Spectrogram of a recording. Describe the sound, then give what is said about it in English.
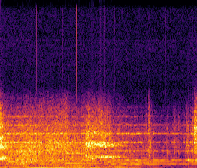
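A large estate car lurches to a halt outside a Holiday Inn, its tires screeching loudly against a rumbling engine for a few seconds before the noise drops away abruptly. No one speaks. “A large estate car lurches to a halt outside the Holiday Inn as the staff set the tables out on the front lawn.”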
